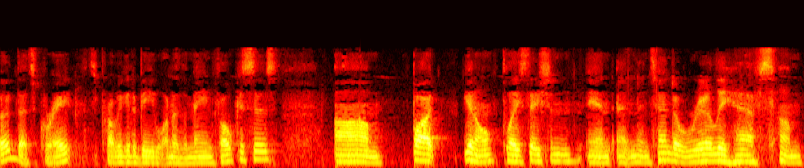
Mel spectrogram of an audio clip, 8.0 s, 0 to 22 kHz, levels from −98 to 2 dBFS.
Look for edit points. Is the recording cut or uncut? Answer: cut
